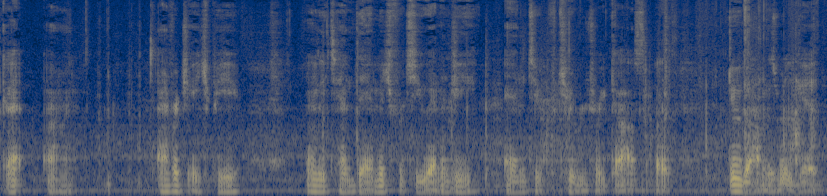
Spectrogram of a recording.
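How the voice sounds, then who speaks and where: A man with a froggy, gravelly voice giving a casual, unscripted walkthrough of trading cards, halting as he thinks aloud. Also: low-pitched, steady tone, background noise. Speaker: trading card hobbyist presenting a deck.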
